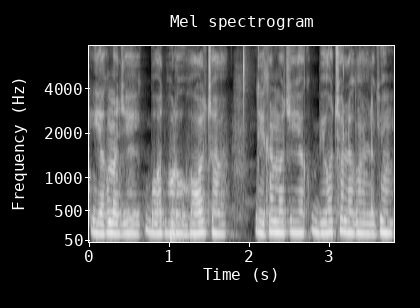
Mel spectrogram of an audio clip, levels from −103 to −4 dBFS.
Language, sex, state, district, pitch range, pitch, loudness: Hindi, male, Uttarakhand, Tehri Garhwal, 155-165 Hz, 155 Hz, -21 LUFS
